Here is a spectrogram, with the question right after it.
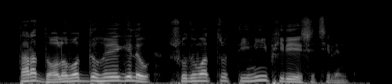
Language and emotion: Bengali, sad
